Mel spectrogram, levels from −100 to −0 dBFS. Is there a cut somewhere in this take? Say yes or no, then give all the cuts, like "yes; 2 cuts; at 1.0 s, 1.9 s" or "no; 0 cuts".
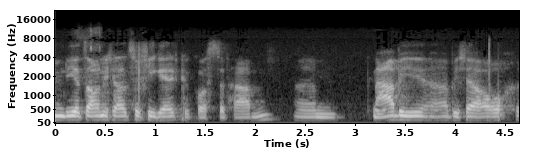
no; 0 cuts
